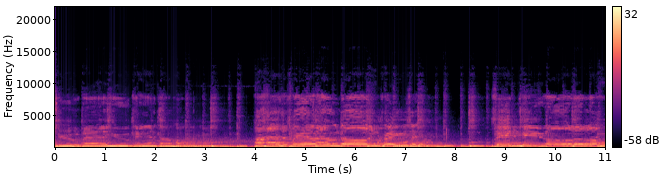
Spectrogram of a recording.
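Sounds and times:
man singing into microphone: 0.0 - 3.1, 4.0 - 7.7, 8.7 - 11.0
backing music: 0.0 - 11.0.

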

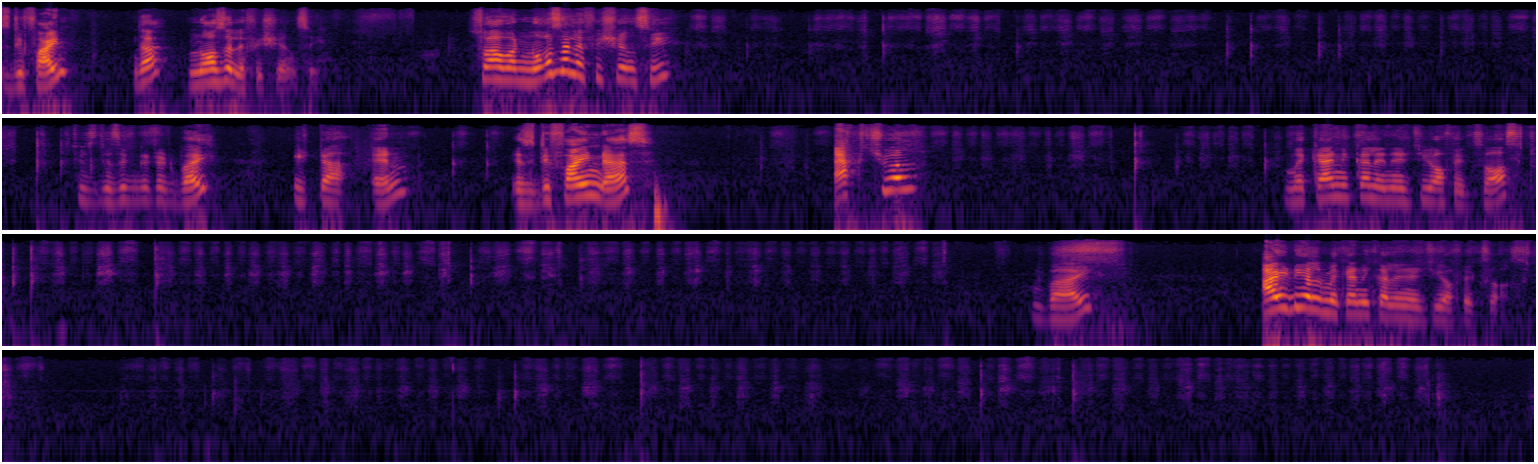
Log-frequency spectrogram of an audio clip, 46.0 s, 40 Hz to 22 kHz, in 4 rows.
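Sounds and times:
chalk scratching on chalkboard: 2.6 - 3.1, 4.5 - 12.8, 14.4 - 15.3, 17.2 - 30.2, 31.0 - 31.5, 33.6 - 34.8, 35.4 - 45.4.

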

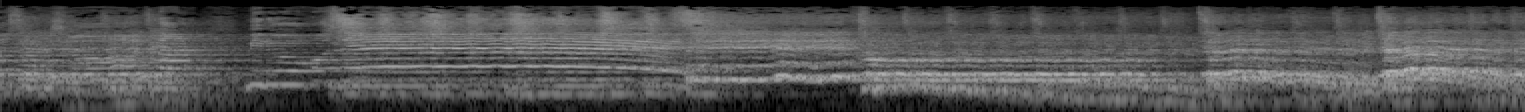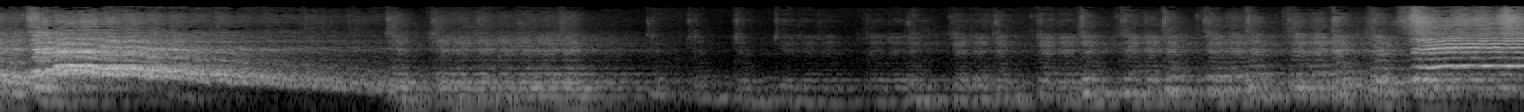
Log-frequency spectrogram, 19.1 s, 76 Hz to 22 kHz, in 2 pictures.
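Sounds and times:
choir singing a cappella: 0.0 - 1.5, 2.1 - 19.0.

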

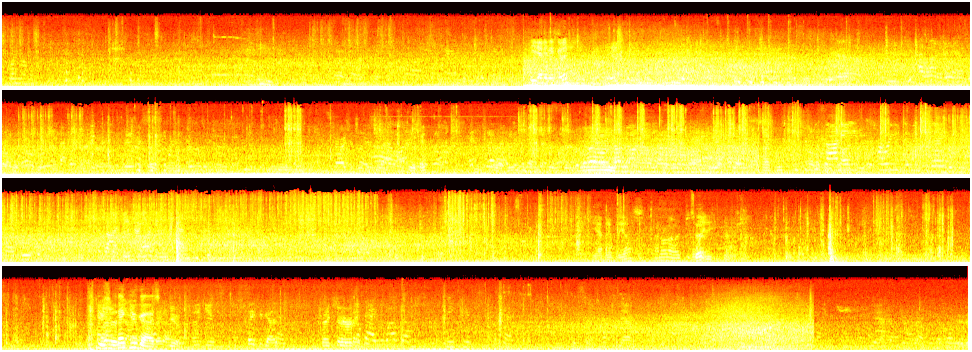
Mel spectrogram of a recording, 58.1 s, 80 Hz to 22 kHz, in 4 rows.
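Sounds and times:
car driving off: 6.5 - 56.2
jostling and handling noise: 24.0 - 38.5.

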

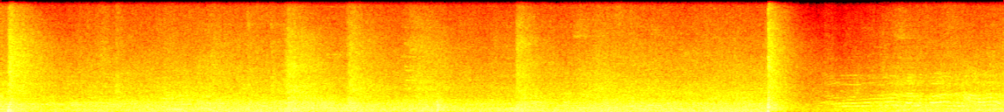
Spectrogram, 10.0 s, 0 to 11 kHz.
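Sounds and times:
street din: 0.0 - 8.4
voices: 0.0 - 10.0.

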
